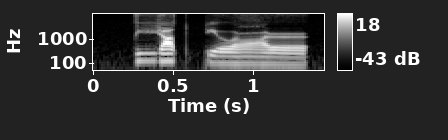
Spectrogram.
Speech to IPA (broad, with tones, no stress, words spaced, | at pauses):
vʲo˦tˤpʲo˨ ʕə˞˨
